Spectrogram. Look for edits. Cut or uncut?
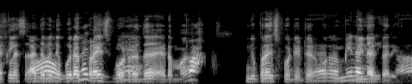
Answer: uncut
